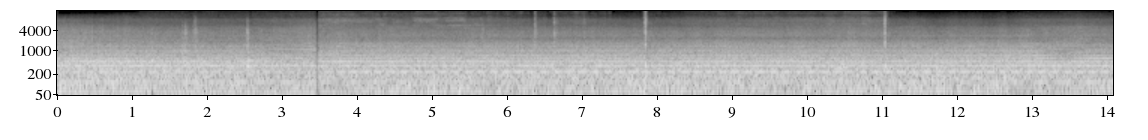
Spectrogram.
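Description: Outdoor air-conditioning condenser running steadily, its compressor and condenser fan giving a constant hum with a few steady tones, together with a fan blowing on the microphone. It is kind of loud. A few light clicks come from brass fittings being handled.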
